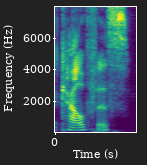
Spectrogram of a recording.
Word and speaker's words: Kalfas: gingrich yeah i did it i'm kalphus yes yeah try to say my last name kalphus both of you kind of have nightmare last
